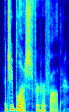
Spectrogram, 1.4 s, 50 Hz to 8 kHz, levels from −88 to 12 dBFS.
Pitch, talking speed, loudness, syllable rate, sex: 200 Hz, 260 wpm, -18 LUFS, 7.3 syllables/s, female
